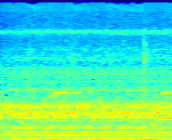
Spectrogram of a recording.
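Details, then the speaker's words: Truck's newly installed fuel pump with freshly rewired power feed; quiet steady low hum with faint even whine and no buzzing rattle, unlike the old pump's "prrrr"; normal fuel pump priming. "That's the new fuel pump. Very nice. Sounds pretty cool. The other one used to go prrrr, but this one goes huh?"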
